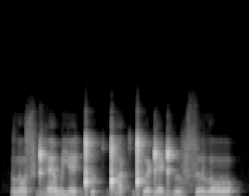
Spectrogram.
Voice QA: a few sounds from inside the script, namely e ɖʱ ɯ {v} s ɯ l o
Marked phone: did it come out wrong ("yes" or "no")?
no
